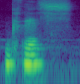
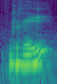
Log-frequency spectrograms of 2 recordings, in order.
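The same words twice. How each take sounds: First: The final S is clearly sounded, Spanish style. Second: The final S is silent, French style. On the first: The speaker calls it right. "you do actually pronounce the S" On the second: The speaker calls it wrong. "because I speak French and that's how you do it"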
